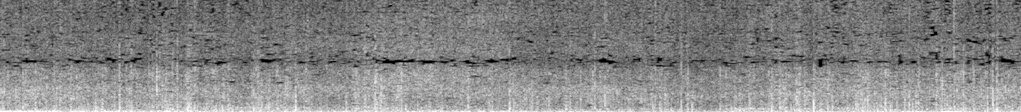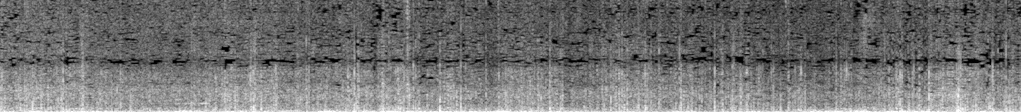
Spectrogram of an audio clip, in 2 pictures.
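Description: Steady rain falling on pavement, with a low rumble underneath that swells and eases.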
